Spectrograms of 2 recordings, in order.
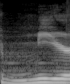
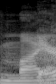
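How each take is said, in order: First: The name has a single 'eer' vowel. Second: The name has an 'eye' vowel, like 'myer'. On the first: The speaker calls it right. "I better be saying this right. Dark Mir" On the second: The speaker calls it wrong. "as opposed to Meyer"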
